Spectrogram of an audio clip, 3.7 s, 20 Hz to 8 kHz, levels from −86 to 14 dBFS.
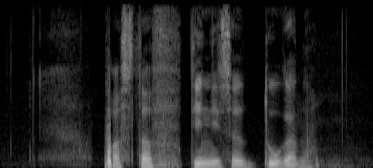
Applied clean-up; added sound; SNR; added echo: none; none; none; none.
